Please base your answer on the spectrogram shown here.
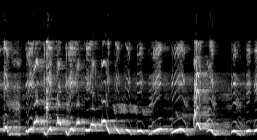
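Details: White-rumped shama singing at night, a dense, continuous stream of quick, slurred whistled notes bouncing up and down, with scratchy overtones.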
